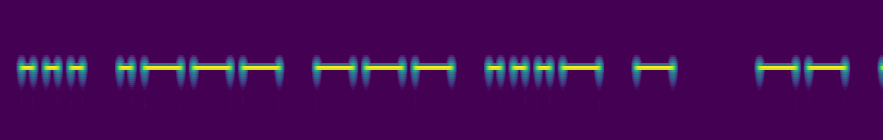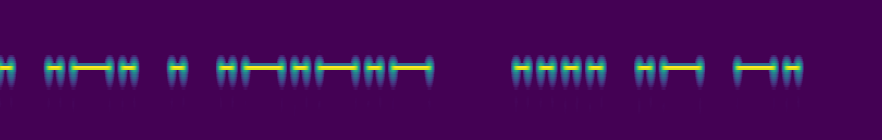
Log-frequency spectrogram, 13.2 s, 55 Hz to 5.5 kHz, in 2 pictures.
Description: Morse code, heard as a keyed tone, about 13 wpm, 600 Hz. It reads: SJOVT MERE. HAN
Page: Ferie 13 wpm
